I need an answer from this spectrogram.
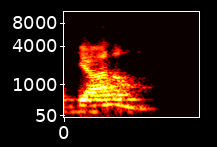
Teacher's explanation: The normal pronunciation of this, in the north, many people say Gya as in Gyanam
